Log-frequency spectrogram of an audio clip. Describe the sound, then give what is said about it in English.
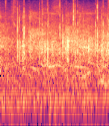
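An audience claps, a dense, steady patter of many hands at an even loudness throughout, with a murmur of crowd voices mixed underneath. “You ain't got to clap.”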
